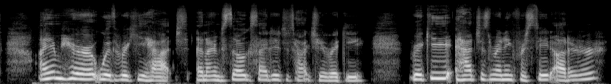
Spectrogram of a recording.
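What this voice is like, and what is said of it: Scratchy hoarse voice. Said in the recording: “I have a little bit of laryngitis this morning ... my scratchy voice”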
